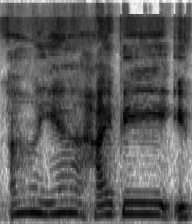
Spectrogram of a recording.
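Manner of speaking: high, polite event staff voice. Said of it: "The staff was like".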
